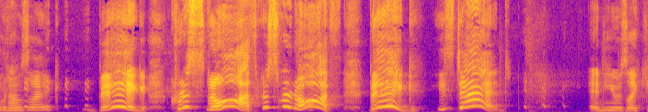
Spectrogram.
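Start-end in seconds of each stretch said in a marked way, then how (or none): 1.0-5.1 high, loud mock-sobbing wail; retold crying. Explaining to husband who died, hammed-up crying. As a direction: wail each name in hammed-up anguish, pitched way up. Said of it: "You're crying like it's somebody you".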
